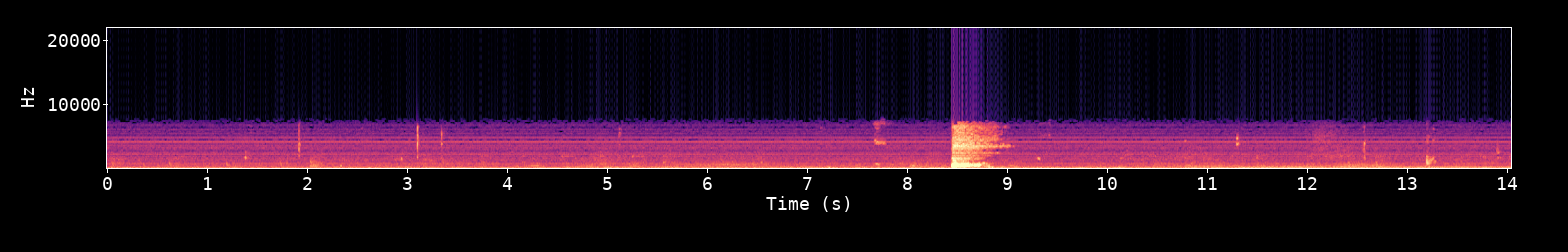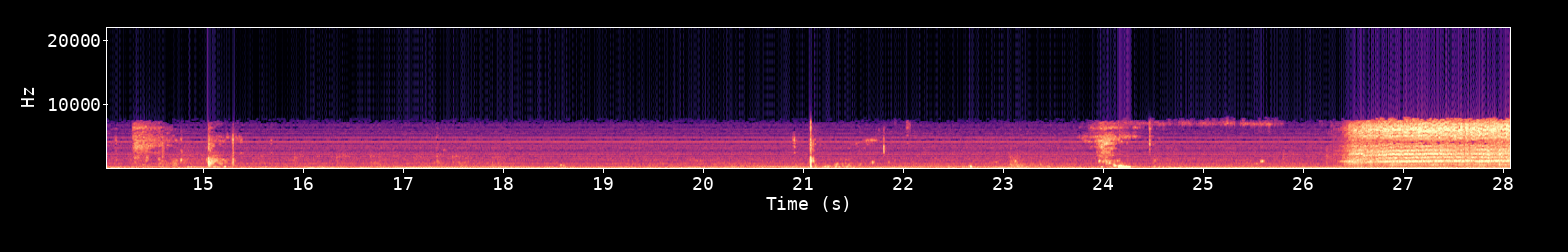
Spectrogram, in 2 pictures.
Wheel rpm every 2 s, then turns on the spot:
0, 0, 0, 0, 0, 0, 0, 0, 0, 0, 0, 0, 0, 100.
none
